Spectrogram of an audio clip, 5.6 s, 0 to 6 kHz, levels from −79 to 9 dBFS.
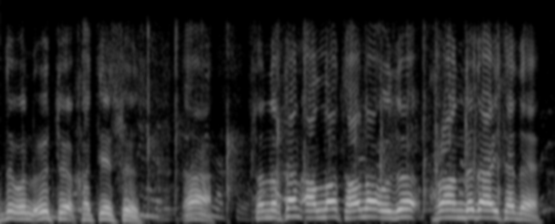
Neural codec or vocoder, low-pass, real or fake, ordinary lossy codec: none; 5.4 kHz; real; none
